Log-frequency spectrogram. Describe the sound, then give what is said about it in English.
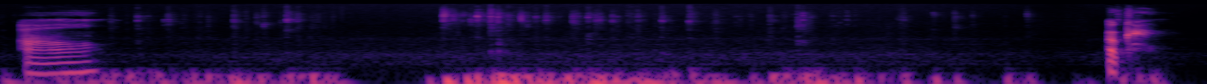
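Someone types a reply on a keyboard, with two long runs of soft, steady keystrokes separated by a short pause, a brief vocal sound at the start and a cough-like sound near the end. “Hang on, let me write back that I would like this one.”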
